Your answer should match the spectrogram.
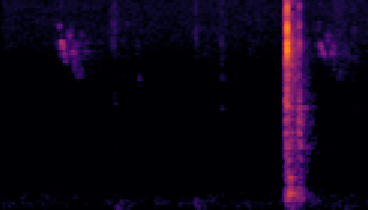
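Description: A utility knife blade cutting into a bar of soap, one sharp, crisp crack near the end. Less than half a second in, a sparrow chirps once, a short falling note.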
